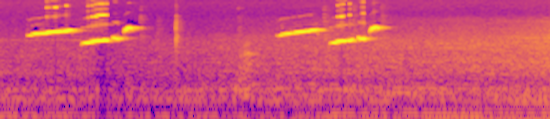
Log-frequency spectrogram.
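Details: White-rumped shama song used as a lure to make other birds answer: two loud clear whistled phrases, each a rising slur followed by a lower note and a short upturned whistle, with a quiet pause between them.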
